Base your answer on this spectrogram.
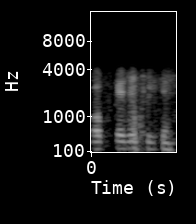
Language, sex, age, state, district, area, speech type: Hindi, male, 30-45, Madhya Pradesh, Harda, urban, conversation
